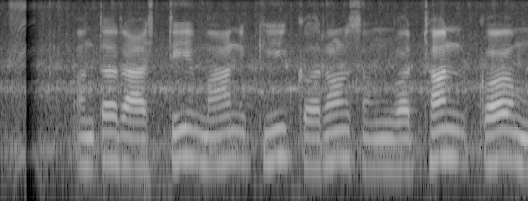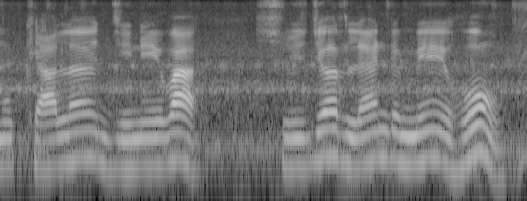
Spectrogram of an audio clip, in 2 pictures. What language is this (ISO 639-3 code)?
bho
